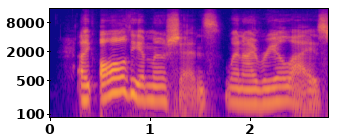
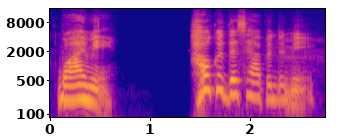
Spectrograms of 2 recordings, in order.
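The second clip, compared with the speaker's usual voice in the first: higher, incredulous self-pitying plea; victim lament; 4 semitones higher, 4 dB louder than usual. Retold or imitated. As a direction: relive the disbelief, pushed up in pitch. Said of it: "moving into the victim mentality".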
